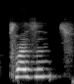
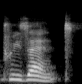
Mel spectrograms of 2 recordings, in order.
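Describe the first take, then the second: First: The stress is on the first syllable. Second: The stress is on the second syllable. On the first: "present with a stress at the beginning" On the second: "which is a stress on the second part"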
